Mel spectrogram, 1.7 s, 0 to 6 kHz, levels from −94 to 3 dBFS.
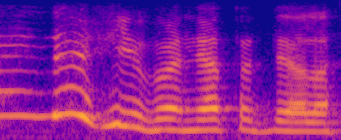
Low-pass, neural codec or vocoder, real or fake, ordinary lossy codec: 5.4 kHz; none; real; Opus, 16 kbps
